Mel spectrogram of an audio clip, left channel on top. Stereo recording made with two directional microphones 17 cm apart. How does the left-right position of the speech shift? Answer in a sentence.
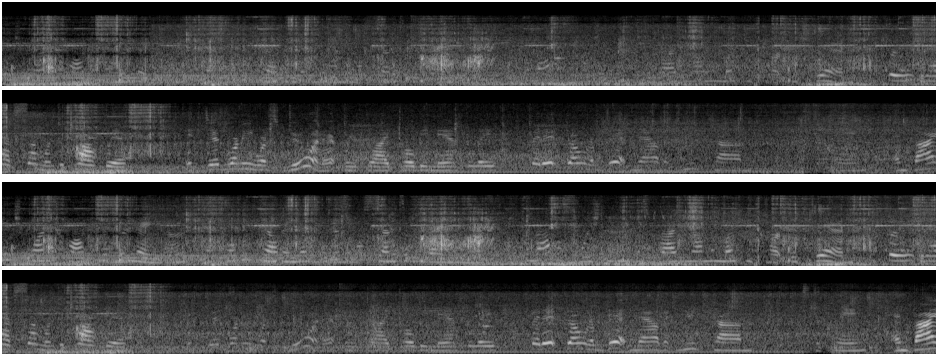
In this clip you hear the speech move from right to left and back again.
